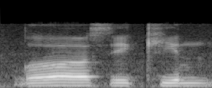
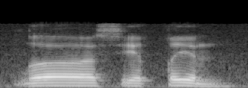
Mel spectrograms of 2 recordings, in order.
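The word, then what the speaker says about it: غاسق: Gosikin. Nah, kalau kita bacanya gosikin, nah itu jadi kaf. Makanya jangan jangan terlalu ke atas. Gosikin. Nah, gosikin. Jadi, kaf yang betul. Gosiqin. Gosiqin agak ke bawah.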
